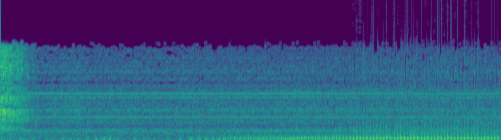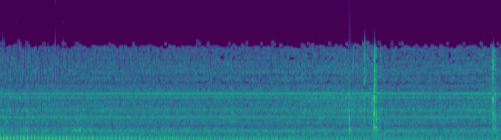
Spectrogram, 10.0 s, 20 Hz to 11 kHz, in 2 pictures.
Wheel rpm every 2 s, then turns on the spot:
0, 0, 0, 0, 0.
none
